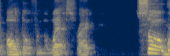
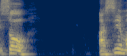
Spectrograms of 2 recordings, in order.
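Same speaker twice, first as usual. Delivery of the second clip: ordinary talk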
